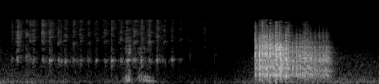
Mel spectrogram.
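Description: Dice rolled during a tabletop role-playing game, heard as a light scattered clatter followed by a short, louder rattling burst, with no talk over it.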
